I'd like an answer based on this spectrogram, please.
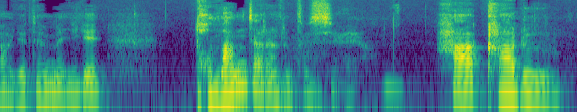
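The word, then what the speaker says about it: הגר: 하가르 이제 원래 발음 그렇거든요.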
